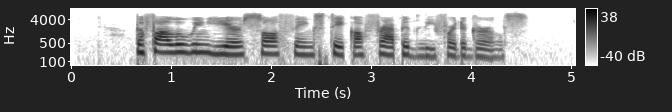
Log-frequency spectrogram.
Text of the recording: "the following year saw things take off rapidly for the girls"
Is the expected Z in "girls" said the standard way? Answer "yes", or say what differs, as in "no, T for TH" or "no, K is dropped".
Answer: no, S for Z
